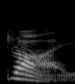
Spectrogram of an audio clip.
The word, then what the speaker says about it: trie: and child noes try a tri pronounced try is a tree like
